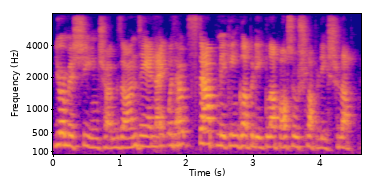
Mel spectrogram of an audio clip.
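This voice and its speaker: A woman's voice: medium pitch, fairly quick, a bit bright, reverberant, pitched below the performer's own voice, lightly acted. A woman voicing a grumpy, scolding old storybook creature who speaks in theatrical, indignant and mournful rhyme. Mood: snappy, indignant. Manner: snappy, exclamatory, theatrical rhyming speech. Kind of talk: storybook character voice.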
